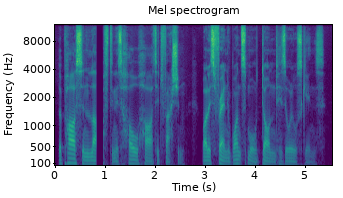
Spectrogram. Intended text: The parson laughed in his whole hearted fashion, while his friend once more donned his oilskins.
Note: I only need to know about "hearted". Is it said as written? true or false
true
